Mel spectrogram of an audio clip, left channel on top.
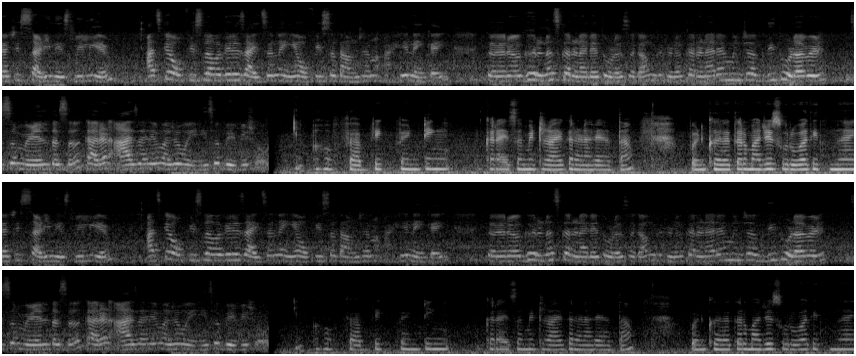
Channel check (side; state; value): right; quieter; 6.8 dB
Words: साडी नेसलेली आहे. आज काही ऑफिसला वगैरे जायचं नाही आहे, ऑफिसचं तामझाम आहे नाही काही, तर घरनंच करणार आहे. थोडंसं काम घरनं करणार आहे, म्हणजे अगदी थोडा वेळ जसं मिळेल तसं, कारण आज आहे माझ्या वहिनीचं बेबी शॉवर. फॅब्रिक पेंटिंग करायचं मी ट्राय करणार आहे आता. पण खरं तर माझी सुरुवात इथनं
